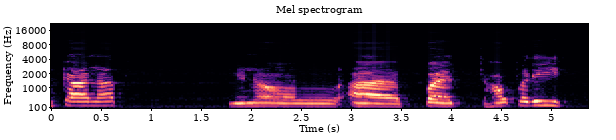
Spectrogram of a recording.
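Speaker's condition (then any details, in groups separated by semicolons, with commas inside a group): Cerebral palsy; from birth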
